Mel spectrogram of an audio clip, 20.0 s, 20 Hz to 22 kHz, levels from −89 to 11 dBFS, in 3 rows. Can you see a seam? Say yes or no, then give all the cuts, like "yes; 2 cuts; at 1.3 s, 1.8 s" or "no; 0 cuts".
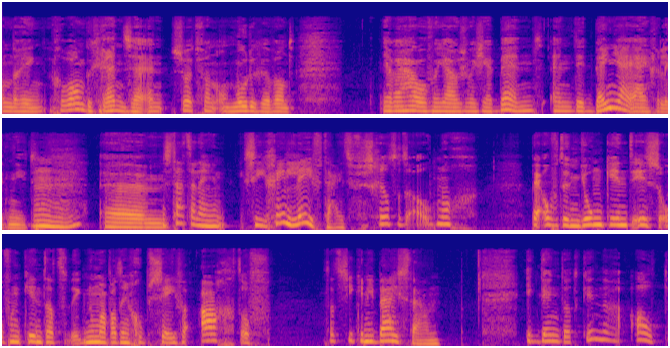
no; 0 cuts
